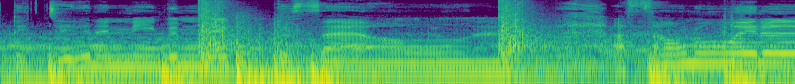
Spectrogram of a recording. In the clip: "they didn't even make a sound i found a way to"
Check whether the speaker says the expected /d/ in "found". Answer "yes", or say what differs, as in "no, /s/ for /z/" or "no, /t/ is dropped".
no, /d/ is dropped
